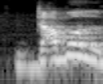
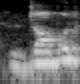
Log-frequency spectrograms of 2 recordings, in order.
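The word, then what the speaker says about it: double: সো আমরা ডিসকভারড বলবো ডাবল দ্বিগুণ করা ভুল করে অনেকে ডাবল বলে ডবল কিন্তু রং pronunciation it should be ডাবল সো ডাবল ডাবল ডাবল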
